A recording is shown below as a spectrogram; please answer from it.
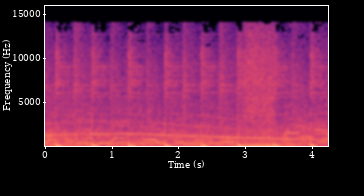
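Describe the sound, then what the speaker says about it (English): Police car sirens wail in the video game GTA 5, a loud, repeating rising-and-falling tone with rhythmic low thuds underneath and a long sweeping tone overhead, close and continuous without talk. "Sirens, please."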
